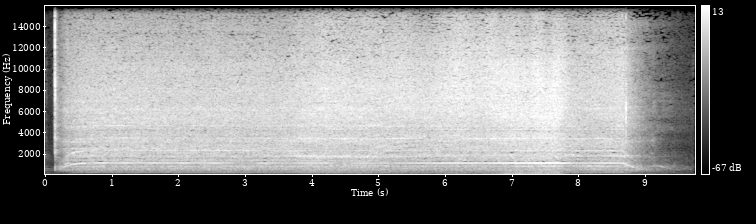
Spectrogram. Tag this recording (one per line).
class
sound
